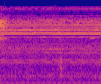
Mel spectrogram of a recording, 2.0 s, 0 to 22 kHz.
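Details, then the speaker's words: Sharp inverter air conditioner at startup: constant, loud, even droning hum without rattles as the compressor runs at high RPM with current rising to about 4.6–5 A and pressure dropping; normal inverter compressor startup noise. "Suara kompresor yang kedengar ya, coba saya diam dulu ya. Ini kencang begini normal."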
